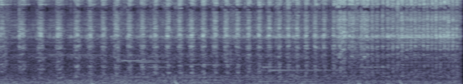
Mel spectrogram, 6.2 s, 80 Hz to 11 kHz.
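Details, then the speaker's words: 1:10 scale SCX10-clone adventure RC crawler kit, Fusion Pro motor on 3S battery: fast, regular gritty rattle pulsing with each turn as the wobbling spur gear meshes loose then tight with the pinion; gearbox needs re-adjusting. "Ini lumayan gearboxnya itu lumayan goyang-goyang. Jadi suaranya berisik. Nih sepurnya goyang-goyang, Guys."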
